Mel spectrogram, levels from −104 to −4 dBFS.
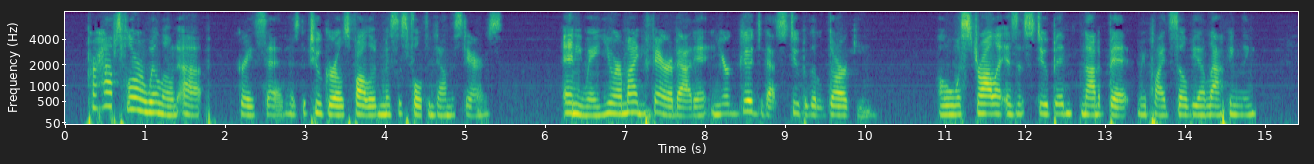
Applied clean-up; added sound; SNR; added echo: none; none; none; none.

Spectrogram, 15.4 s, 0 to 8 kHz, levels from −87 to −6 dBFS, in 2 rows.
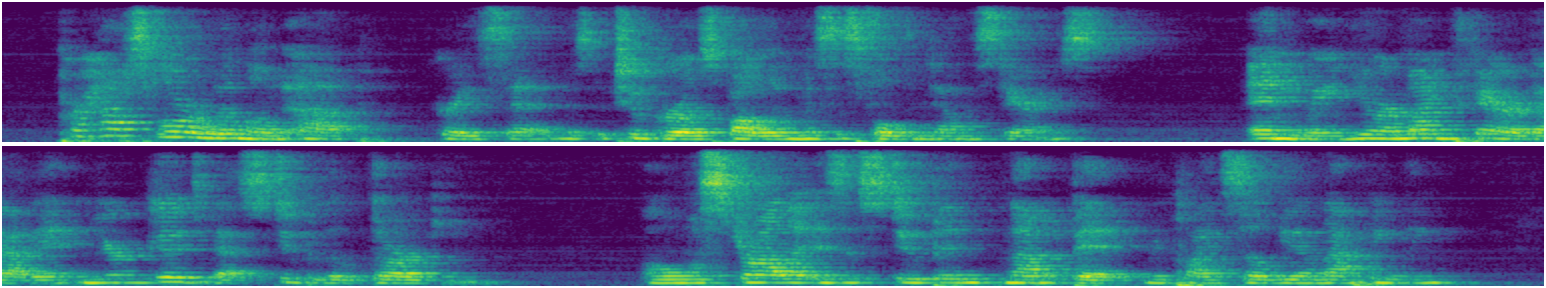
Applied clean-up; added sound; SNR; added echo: none; none; none; reverberation time 0.7 s.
